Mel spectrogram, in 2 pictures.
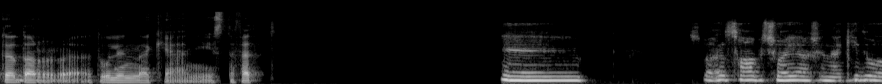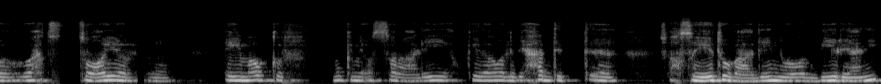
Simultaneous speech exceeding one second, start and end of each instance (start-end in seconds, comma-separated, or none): none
